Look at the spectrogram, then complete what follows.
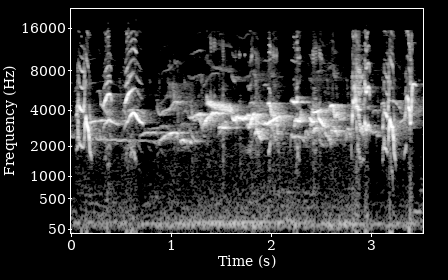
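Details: Captive oriental magpie-robin singing vigorously: sharp high chirps and a long, rich warbled run of slurred whistles, ending in repeated squawky notes, with faint low hum behind.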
